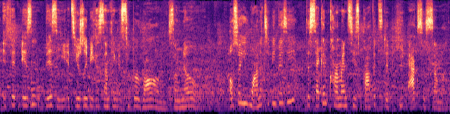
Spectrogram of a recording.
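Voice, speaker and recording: Against clear crowd chatter, a jaded veteran shop worker played by an actress speaks in a mid-range female voice. She is bossy, brusque and sardonic, in a natural drama style. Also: medium pitch, moderate pace, lightly acted. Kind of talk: conversational indie drama acting.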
